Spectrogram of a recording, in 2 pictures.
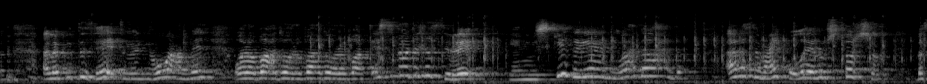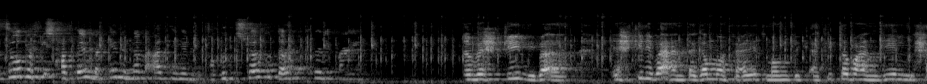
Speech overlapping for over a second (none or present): none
